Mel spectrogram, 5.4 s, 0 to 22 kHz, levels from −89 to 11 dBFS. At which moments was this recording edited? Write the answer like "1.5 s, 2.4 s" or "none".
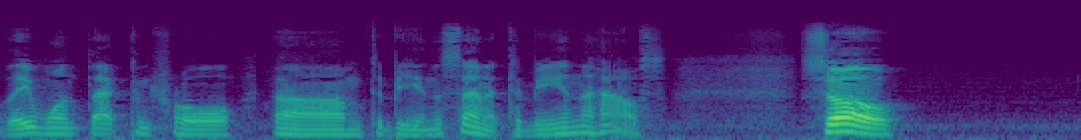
1.3 s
